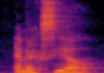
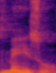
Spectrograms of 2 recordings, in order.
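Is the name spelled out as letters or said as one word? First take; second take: letters; one word. First: The name is spelled out letter by letter. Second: The name is said as one word. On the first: The speaker calls it right. "it's actually pronounced letters" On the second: The speaker calls it wrong. "I thought it was Maisel"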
